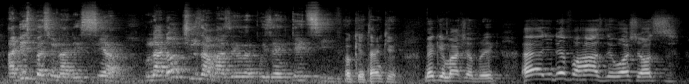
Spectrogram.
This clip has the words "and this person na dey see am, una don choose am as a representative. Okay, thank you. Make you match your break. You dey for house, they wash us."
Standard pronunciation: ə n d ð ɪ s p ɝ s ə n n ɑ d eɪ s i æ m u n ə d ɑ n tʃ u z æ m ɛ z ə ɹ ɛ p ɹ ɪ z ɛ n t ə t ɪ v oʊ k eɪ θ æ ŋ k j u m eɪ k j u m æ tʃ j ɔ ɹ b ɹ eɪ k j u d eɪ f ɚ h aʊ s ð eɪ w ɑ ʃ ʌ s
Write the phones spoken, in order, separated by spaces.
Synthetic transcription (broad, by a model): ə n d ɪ s p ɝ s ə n n ɑ d eɪ s i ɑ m u n ə d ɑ n tʃ u z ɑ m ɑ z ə ɹ ɛ p ɹ ɪ z ɛ n t ə t ɪ v oʊ k eɪ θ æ ŋ k j u m eɪ k j u m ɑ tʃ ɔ b ɹ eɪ k j u d eɪ f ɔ h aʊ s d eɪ w ɑ ʃ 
